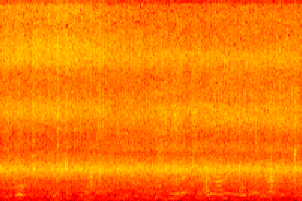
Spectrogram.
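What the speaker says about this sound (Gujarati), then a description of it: "મસ્ત ઝરણું જાય છે" A mountain stream on the Kedarnath trail rushes steadily, a continuous broad hiss and gurgle like a fast stream or small waterfall, with no pauses.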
